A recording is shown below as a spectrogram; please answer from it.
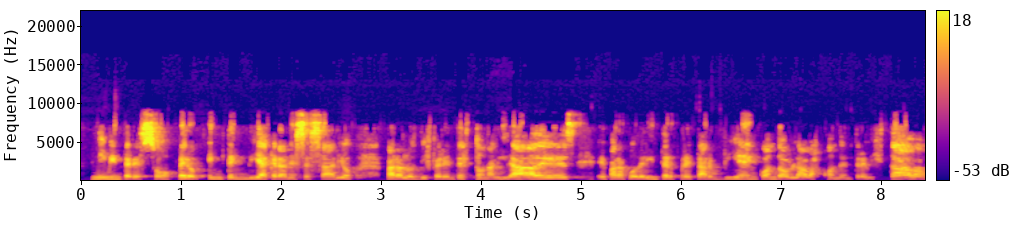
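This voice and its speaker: A woman from Cuba who works as a TV presenter, chatting lively in an interview and often laughing as she talks. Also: mid-range voice. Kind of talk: casual interview chat.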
